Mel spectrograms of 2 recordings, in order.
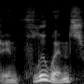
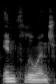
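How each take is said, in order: First: The stress is on the second syllable. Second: The stress is on the first syllable.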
